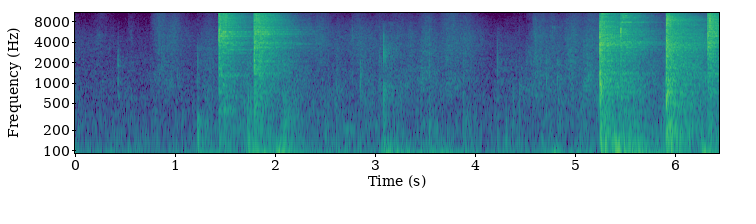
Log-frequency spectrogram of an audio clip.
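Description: Steel training swords clashing in a fencing bout: two loud ringing blade strikes about a second and a half in, a fainter one around three seconds, and two more loud ones near the end, in a reverberant hall.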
